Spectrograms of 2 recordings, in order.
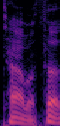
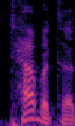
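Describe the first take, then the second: First: The middle consonant is a th sound. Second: The middle consonant is a plain t sound. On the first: The speaker calls it wrong. "not Tabitha" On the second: The speaker calls it right. "It's Tabitha"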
